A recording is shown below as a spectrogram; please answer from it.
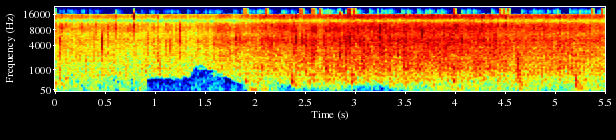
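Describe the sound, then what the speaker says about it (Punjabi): Finely chopped onion fries with ginger and garlic in a pan over medium heat, a steady close sizzle that grows fuller after a brief dip, with occasional crackles. "ਮੀਡੀਅਮ ਸੇਕ ਤੇ 2 ਮਿੰਟ ਤੱਕ ਅਸੀਂ ਪਿਆਜ਼ ਨੂੰ ਭੁੰਨਣਾ ਹੈ"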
